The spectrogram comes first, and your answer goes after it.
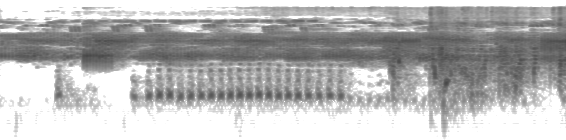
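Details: Big yellow frog producing a sustained run of evenly spaced low pulses for about a second and a half, a rattling croak, with a dense high-pitched chorus and some rustling noise behind it.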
